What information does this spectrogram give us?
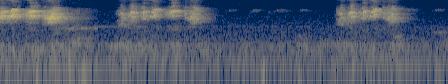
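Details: Ababil, or swallow, heard chirping at home before dawn at Sehri under moonlight, mobile recording; three bursts of high, rapid, buzzy twittering, with a low background hum.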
